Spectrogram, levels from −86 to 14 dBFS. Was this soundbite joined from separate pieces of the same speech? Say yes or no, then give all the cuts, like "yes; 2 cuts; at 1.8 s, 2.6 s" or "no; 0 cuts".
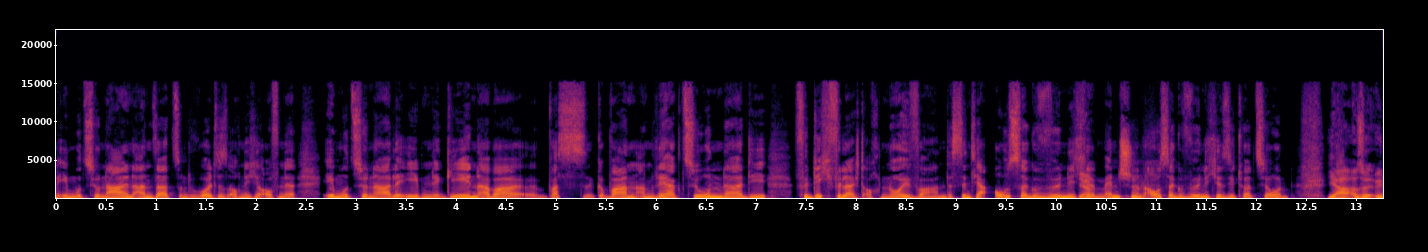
no; 0 cuts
